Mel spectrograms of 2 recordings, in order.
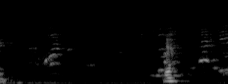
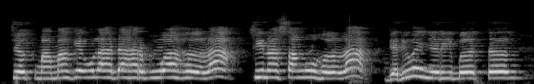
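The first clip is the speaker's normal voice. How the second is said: higher-pitched imitation of a nagging mother; mock scolding; 5 semitones higher than usual. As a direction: nag like a parent saying I told you so. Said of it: "Terus marahnya teh aneh". (omelan ibu yang ditirukan, nada tinggi)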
